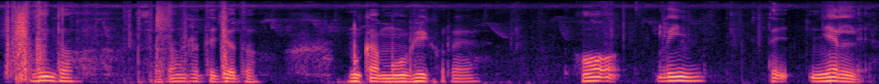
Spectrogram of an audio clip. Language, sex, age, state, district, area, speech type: Santali, male, 45-60, Odisha, Mayurbhanj, rural, spontaneous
